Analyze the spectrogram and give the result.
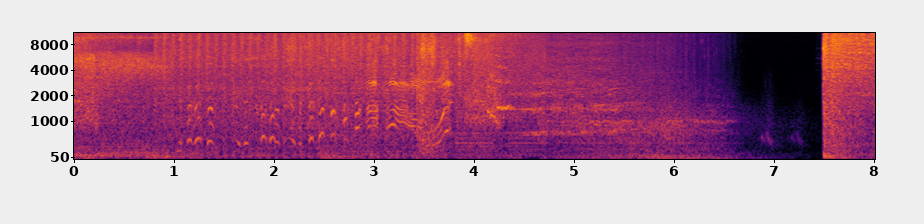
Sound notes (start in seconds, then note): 0.8 laughs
